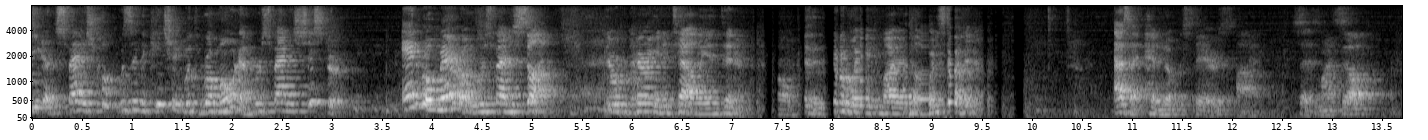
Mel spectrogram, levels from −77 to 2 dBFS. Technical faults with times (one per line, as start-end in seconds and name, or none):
7.22-9.93 repeated packet loss (robotic sound)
